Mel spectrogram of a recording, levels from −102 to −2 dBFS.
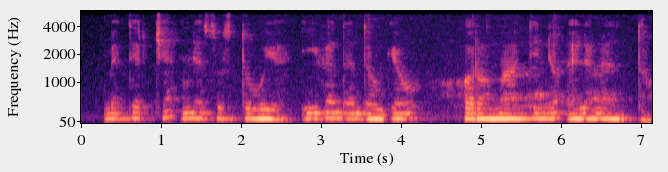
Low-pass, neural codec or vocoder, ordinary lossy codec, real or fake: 5.4 kHz; none; Opus, 64 kbps; real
